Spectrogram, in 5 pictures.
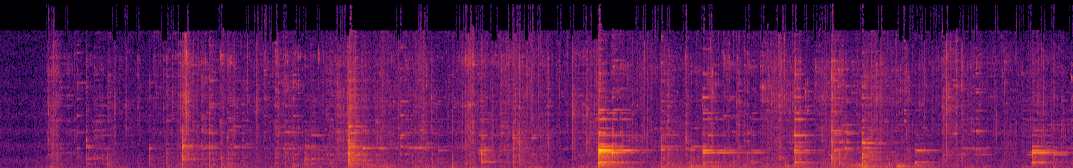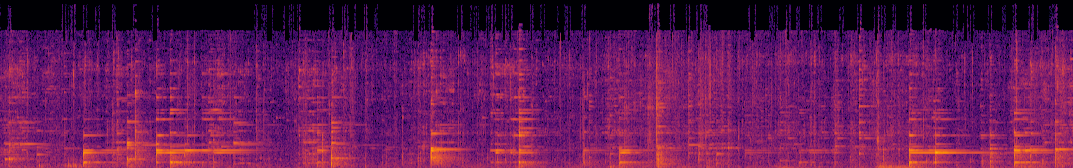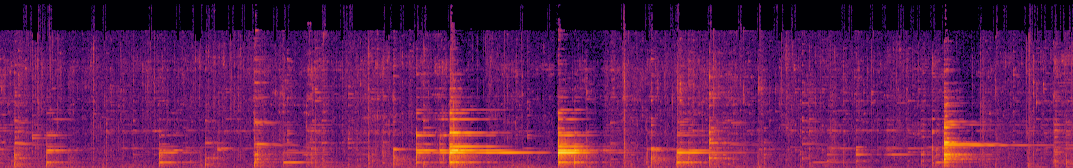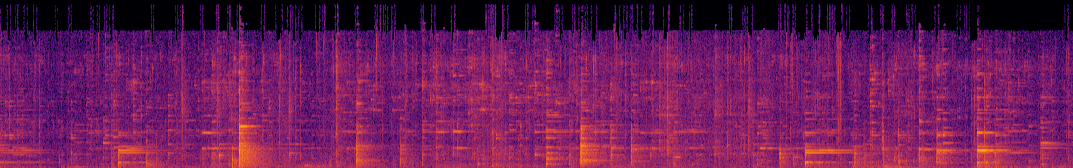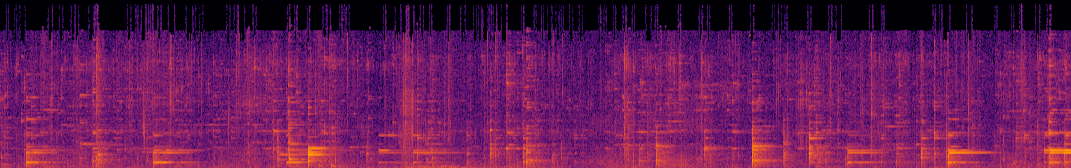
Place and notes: Differdange, Luxembourg - Industrial sheep
In an abandoned iron underground mine, chains and hooks are pending. I'm playing softly with it. This makes the noise of a flock of sheep. Metaphor is industrial sheep.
